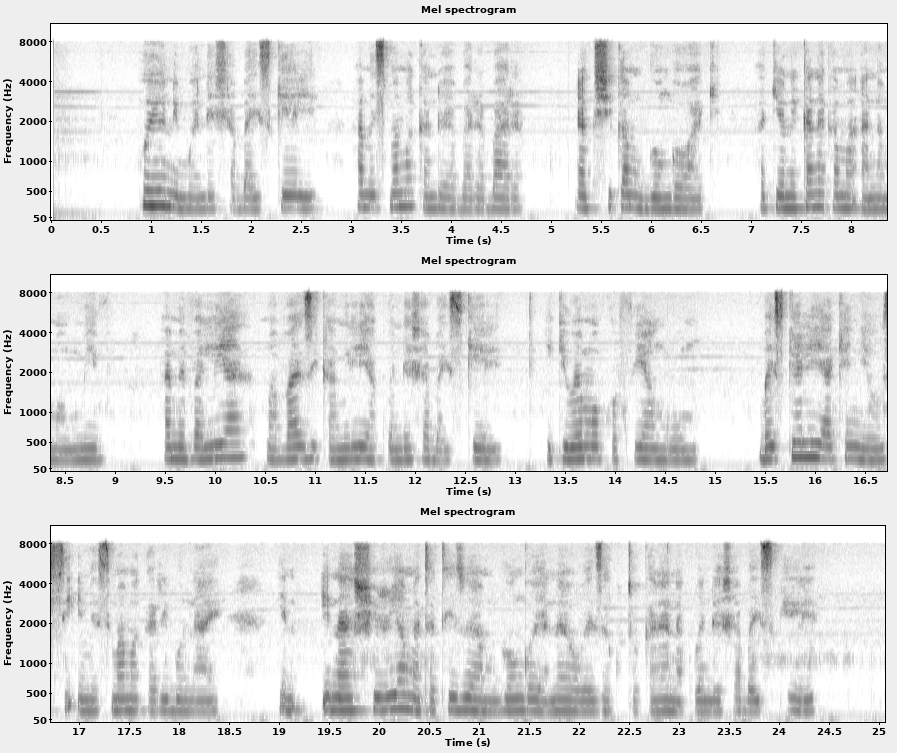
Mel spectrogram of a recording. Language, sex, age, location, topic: Swahili, female, 36-49, Nairobi, health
